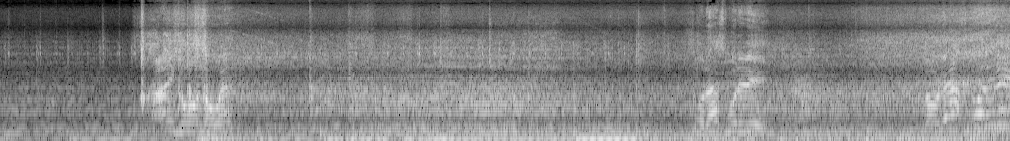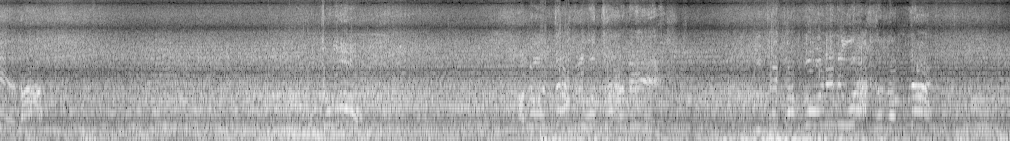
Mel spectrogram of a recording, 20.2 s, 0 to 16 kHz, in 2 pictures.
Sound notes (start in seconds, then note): 1.3 engine turning over; 2.9 engines turning over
